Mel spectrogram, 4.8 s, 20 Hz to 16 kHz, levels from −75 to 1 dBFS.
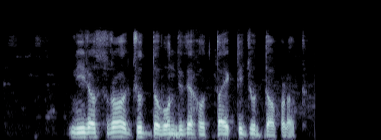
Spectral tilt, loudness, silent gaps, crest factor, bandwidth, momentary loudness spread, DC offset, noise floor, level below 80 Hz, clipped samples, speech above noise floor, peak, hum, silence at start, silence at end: -6 dB/octave; -16 LUFS; none; 14 dB; 7.2 kHz; 8 LU; under 0.1%; -58 dBFS; -54 dBFS; under 0.1%; 43 dB; -2 dBFS; none; 0.85 s; 1.1 s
